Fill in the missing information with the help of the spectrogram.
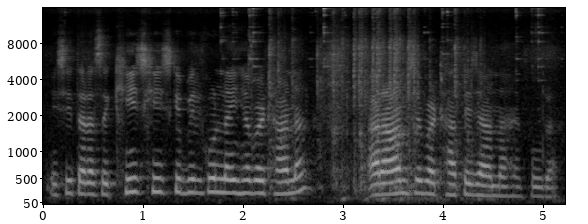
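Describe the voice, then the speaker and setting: Calm woman giving sewing instructions. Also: fairly high pitch, moderate pace, slight background noise. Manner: calm, repetitive instructional voice-over. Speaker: sewing tutorial host.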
